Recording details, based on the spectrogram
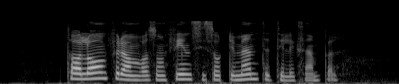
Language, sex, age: Swedish, female, 22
